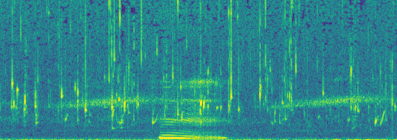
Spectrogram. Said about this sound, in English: So, gotta hook up the hose to the sprinkler. All right, turning the water on. Doesn't really seem to be any water pressure.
